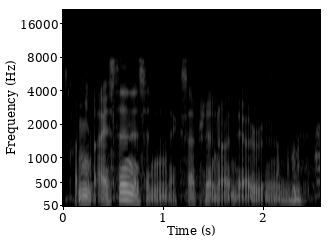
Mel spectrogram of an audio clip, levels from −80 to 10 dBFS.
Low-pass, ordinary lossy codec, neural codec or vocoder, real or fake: none; none; codec, 16 kHz, 16 kbps, FreqCodec, larger model; fake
